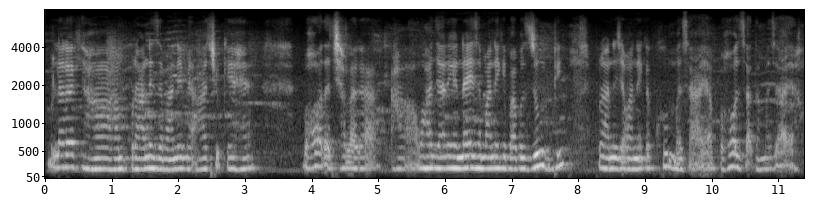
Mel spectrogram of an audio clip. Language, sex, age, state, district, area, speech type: Urdu, female, 30-45, Bihar, Darbhanga, urban, spontaneous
